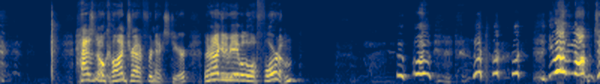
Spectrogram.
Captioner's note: laughter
